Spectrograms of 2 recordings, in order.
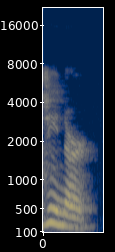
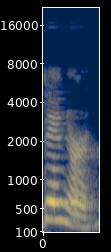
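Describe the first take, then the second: First: The word begins with a j-like sound. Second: The word begins with a plain d sound. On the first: The speaker calls it wrong. "not dinner, as many people say. If you say j" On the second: The speaker calls it right. "So the pronunciation is dinner"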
